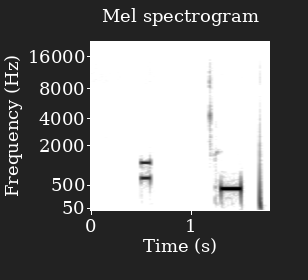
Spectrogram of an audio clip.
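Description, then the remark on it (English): Phone-line tones after a caller to a radio call-in show hangs up: a short two-pitch electronic beep, a pause, then a longer steady buzzy tone that cuts off with a sharp click. Clear, with no voices. “They hung up again.”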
